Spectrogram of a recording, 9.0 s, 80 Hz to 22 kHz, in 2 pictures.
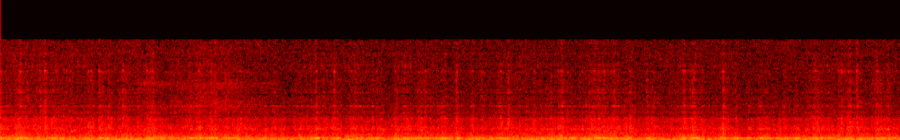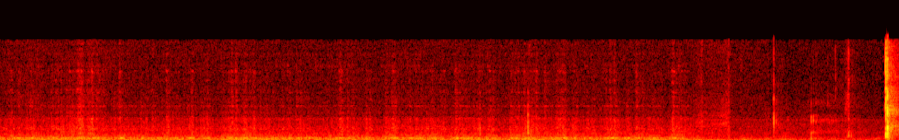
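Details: WD Red Pro 20TB NAS hard drive (9 platters) in a small plastic NAS enclosure under peak load test: fast continuous ticking chatter over faint steady spin hum; normal busy head seeking for this drive.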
